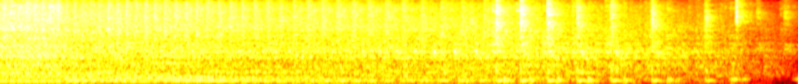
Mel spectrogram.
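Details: Generator brought in as a non-runner, started with choke and fuel on, then choke taken off: catches and settles into a steady, fairly even beat of about three to four firings a second; running normally. It had been flooded from repeated pulling.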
